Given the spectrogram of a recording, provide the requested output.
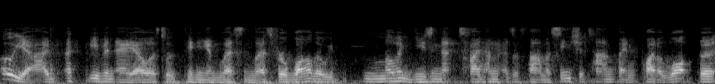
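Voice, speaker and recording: A man talks at a very fast pace with an Australian accent. His voice is somewhat breathy and his intonation fairly even. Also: medium pitch for a man, hardly any pauses. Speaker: pro gamer co-caster. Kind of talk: live commentary. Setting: live stream.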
